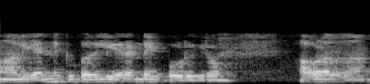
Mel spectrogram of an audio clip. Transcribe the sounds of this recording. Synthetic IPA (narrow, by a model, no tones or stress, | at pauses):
naːlɛnːɯkːɯbɐðɪlɪɾɐɳɖɐɪpːoːɽɯɣɪroːm | ɐ̰ʋɐɭɐðɯlaːn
